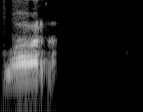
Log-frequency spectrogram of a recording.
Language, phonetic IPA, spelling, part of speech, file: Latvian, [ˈvāːɾna], vārna, noun, Lv-vārna.ogg
- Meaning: crow (several species of passerine birds of genus Corvus, esp. Corvus corone and Corvus cornix, with black or grayish black feathers)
